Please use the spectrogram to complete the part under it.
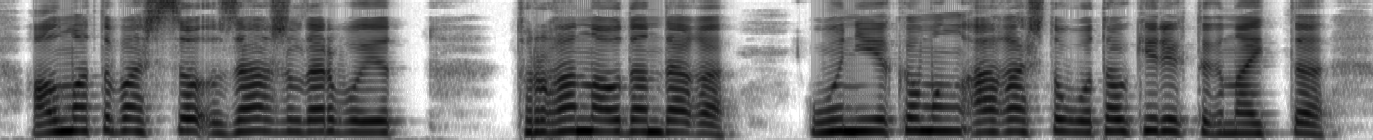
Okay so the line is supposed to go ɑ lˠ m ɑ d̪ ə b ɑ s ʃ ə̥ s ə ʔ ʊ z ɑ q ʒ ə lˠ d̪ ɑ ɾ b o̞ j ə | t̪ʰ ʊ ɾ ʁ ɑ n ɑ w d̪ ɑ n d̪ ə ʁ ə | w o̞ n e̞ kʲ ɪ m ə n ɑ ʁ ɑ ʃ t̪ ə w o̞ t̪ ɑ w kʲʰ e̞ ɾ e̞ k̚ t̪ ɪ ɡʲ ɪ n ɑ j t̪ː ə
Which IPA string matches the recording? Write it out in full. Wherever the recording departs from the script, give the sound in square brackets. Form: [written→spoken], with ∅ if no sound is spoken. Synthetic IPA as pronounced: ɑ lˠ m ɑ [d̪→t̪] ə b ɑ s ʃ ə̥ s ə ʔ ʊ z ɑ q ʒ ə lˠ d̪ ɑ ɾ b o̞ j ə | t̪ʰ ʊ ɾ ʁ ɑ n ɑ w d̪ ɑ n d̪ [ə→ɑ] ʁ ə | w o̞ n e̞ kʲ ɪ m ə [n→ɴ] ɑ ʁ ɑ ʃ t̪ ə w o̞ t̪ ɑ w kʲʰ e̞ ɾ e̞ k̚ t̪ ɪ ɡʲ ɪ n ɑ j t̪ː ə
